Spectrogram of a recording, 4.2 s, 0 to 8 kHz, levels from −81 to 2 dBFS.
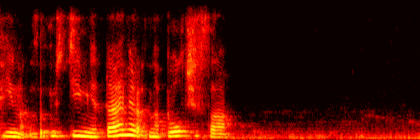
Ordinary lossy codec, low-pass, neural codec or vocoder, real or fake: Opus, 16 kbps; 7.2 kHz; vocoder, 22.05 kHz, 80 mel bands, HiFi-GAN; fake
